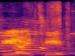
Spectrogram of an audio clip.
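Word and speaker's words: wyd: They can reach up to 5,000 pounds, and their name isn't a color, it's the Afrikaan word white. It's spelled V-I-T, and it means wide, and that's because their noses are flat and wide.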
